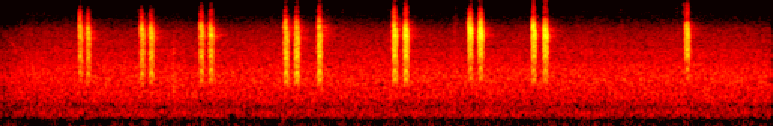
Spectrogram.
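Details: In winter, a Ruby-crowned Kinglet gives dry, high chit notes, mostly in quick doubled pairs about twice a second, over a faint hiss; this call serves as a flock contact call and also as an alarm and mobbing call.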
